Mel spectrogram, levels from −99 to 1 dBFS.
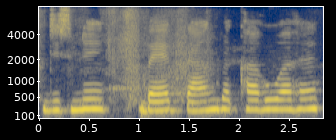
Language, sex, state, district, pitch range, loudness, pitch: Hindi, male, Uttar Pradesh, Lucknow, 200-225 Hz, -14 LUFS, 215 Hz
